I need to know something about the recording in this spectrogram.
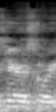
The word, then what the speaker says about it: pterosaur: Why don't you hear a pterosaur use the bathroom? Why? The P is silent.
